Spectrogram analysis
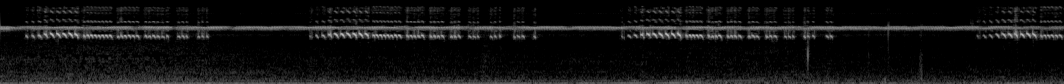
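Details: Close-up Emma field cricket at a drugstore light nearby, producing trilling bursts of fast pulses, each around a second long, separated by brief gaps, with a steady high whine running underneath.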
